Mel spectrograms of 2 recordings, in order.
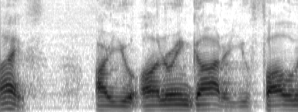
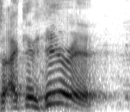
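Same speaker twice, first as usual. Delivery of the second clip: higher, laughing on the words; 8 semitones higher than usual. Real, not acted. Teller amused at the crowd, higher and laughing. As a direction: chuckle through it.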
